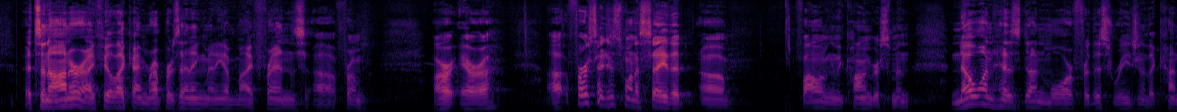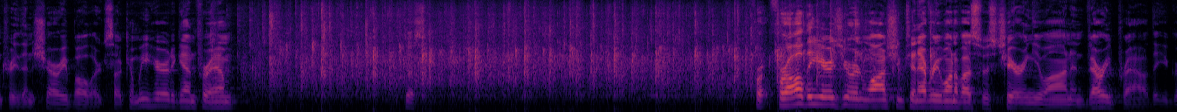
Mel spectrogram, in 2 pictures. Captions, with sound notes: It's an honor. I feel like I'm representing many of my friends from our era. First, I just want to say that following the Congressman, no one has done more for this region of the country than Sherry Boehlert, so can we hear it again for him? (Applause) For all the years you're in Washington, every one of us was cheering you on and very proud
